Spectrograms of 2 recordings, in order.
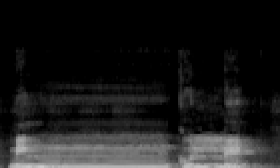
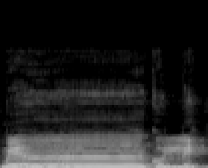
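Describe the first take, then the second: First: The n becomes a nasal ng before k. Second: The n is plain, with no added ng. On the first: The speaker calls it right. "tapi yang betul itu min kulli" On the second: The speaker calls it wrong. "bukan cara bacanya bukan min kulli"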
